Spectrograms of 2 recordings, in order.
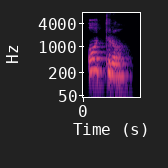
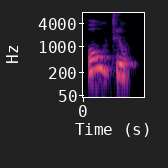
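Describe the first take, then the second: First: "outro" said in Spanish as otro, full O at both ends; careful, set-apart "outro" as Spanish otro, no U sound; final O kept. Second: "outro" said the spoken Portuguese way, ending in U; final O as U. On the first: Teacher modelling Spanish for learners, both O sounds kept. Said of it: "sempre com som de O". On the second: Teacher showing spoken Portuguese habit, final O turned to U. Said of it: "costumamos falar com som de U". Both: Shown as a demonstration.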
